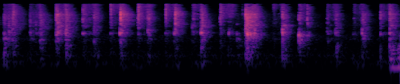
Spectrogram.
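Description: A deck of Animal Spirit oracle cards being shuffled by hand, the cards slapping and clicking together in a quick steady run of about five or six strokes a second.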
